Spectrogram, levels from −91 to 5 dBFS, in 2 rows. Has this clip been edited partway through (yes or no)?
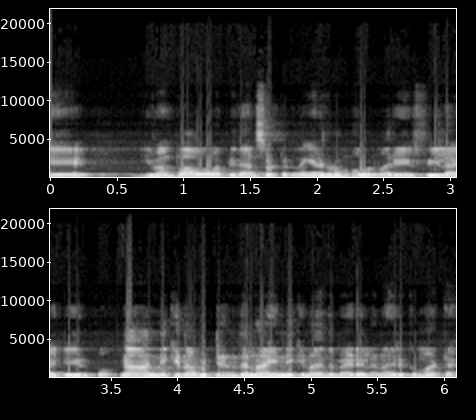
yes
